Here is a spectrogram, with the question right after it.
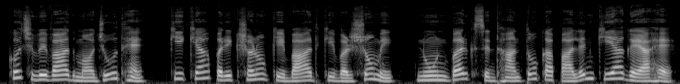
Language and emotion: Hindi, neutral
